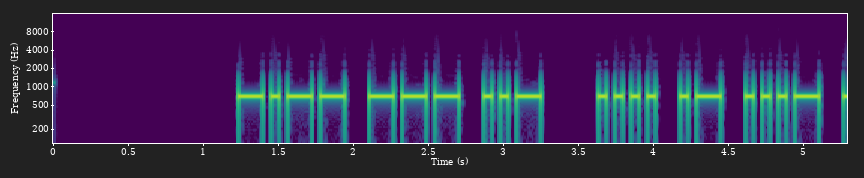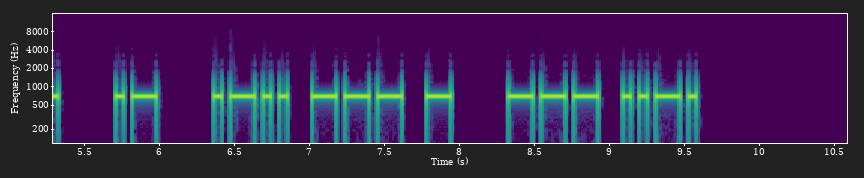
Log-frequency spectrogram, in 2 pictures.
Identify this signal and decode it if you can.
Morse code, heard as a keyed tone, about 22 wpm, 700 Hz. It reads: YOU HAVE A LOT OF
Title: Sets of 5 Words Encore 22wpm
